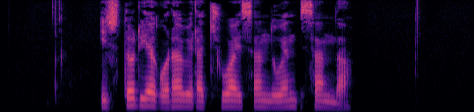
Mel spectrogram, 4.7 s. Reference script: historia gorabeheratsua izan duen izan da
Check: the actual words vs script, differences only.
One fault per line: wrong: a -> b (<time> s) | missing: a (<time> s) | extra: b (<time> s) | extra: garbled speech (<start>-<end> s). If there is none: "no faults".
no faults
